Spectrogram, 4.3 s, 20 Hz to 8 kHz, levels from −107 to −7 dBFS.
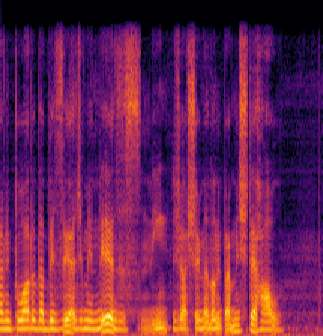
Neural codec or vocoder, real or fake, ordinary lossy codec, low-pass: autoencoder, 22.05 kHz, a latent of 192 numbers a frame, VITS, trained on many speakers; fake; none; 7.2 kHz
